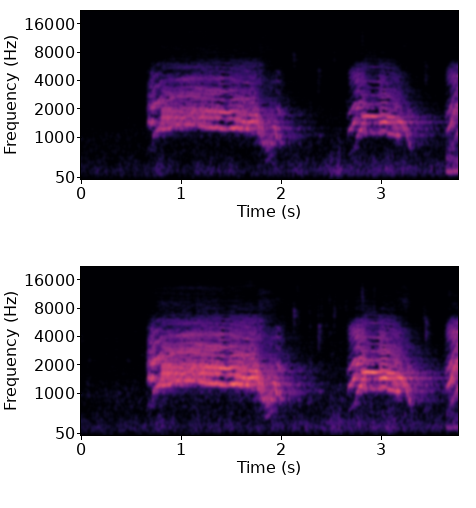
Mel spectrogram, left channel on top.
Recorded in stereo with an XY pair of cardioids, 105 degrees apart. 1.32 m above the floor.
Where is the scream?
45° right.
